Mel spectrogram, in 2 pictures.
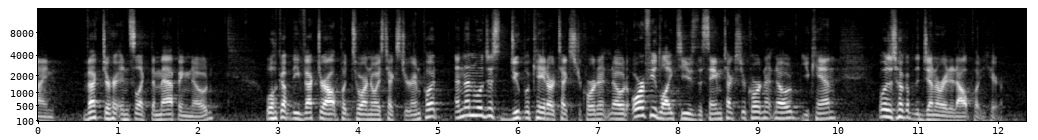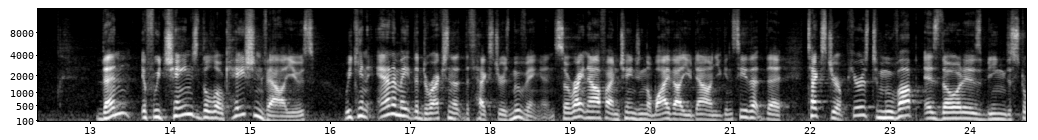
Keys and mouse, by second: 6.1 shift+d.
